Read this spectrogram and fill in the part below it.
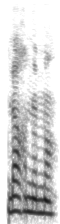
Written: l'ornement

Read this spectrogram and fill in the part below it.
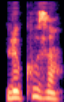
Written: le cousin

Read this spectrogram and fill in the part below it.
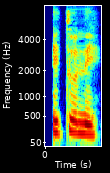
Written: etonne

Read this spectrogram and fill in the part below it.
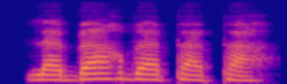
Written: la barbe a papa

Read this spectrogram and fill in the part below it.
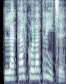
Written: la calcolatrice

